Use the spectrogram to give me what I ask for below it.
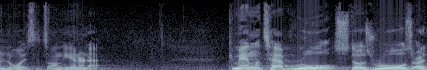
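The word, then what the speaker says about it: cmdlet: today is called a commandlet it's literally pronounced commandlet and that is spelled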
